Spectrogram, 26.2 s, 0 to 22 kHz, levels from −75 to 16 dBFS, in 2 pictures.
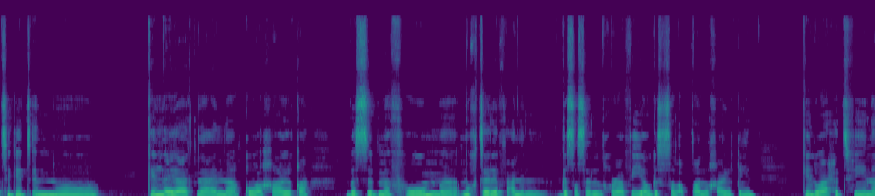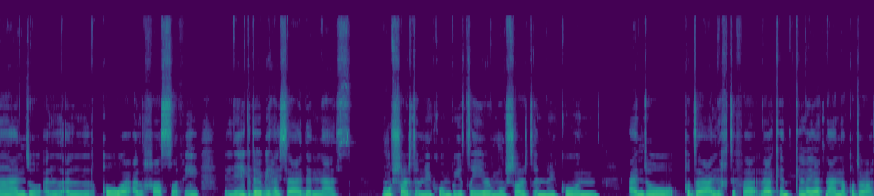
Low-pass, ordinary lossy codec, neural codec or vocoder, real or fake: none; none; none; real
